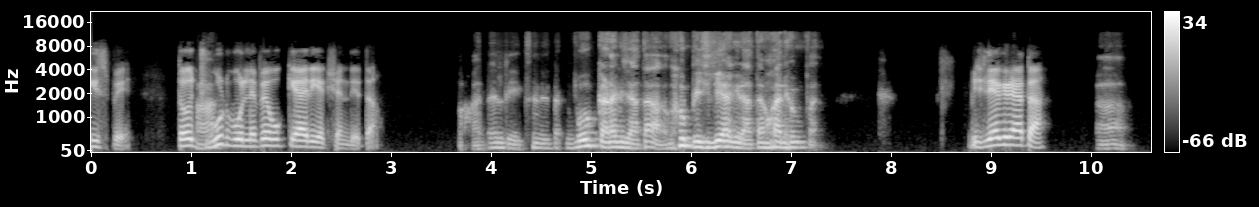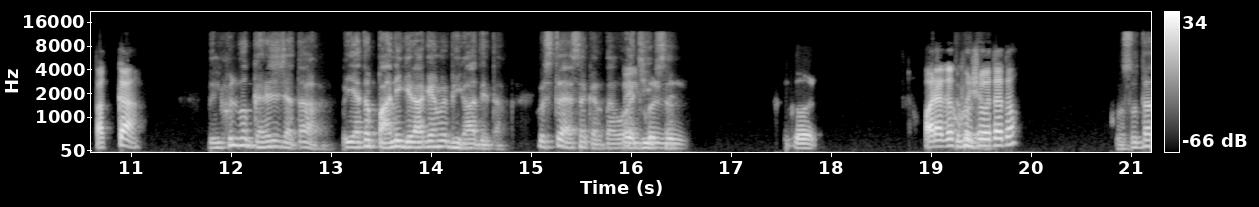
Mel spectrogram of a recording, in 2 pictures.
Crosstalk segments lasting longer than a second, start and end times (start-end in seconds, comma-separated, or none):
none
